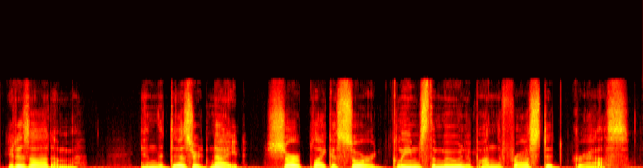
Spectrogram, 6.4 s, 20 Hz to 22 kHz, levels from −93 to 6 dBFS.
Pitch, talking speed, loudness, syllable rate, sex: 115 Hz, 170 wpm, -17 LUFS, 4.0 syllables/s, male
